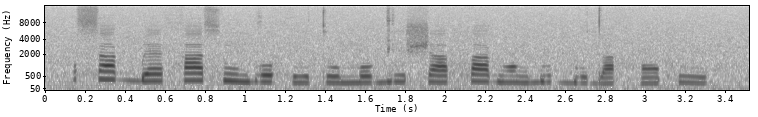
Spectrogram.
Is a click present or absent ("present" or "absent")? absent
